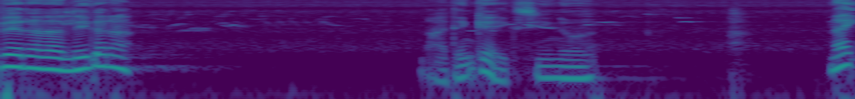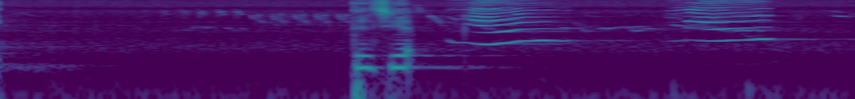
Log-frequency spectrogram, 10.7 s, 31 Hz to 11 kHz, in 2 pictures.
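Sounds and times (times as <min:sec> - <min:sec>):
speech: 0:00.0 - 0:00.9, 0:02.6 - 0:03.8, 0:05.2 - 0:05.5, 0:07.6 - 0:08.1
cat meowing in a wicker garden chair: 0:08.2 - 0:08.9, 0:09.6 - 0:10.2.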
